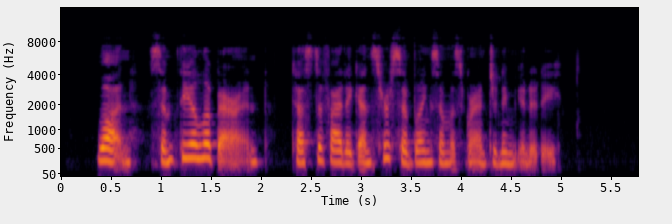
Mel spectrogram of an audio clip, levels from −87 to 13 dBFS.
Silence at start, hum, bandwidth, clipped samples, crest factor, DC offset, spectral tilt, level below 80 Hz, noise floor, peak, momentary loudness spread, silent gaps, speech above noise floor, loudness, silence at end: 0.35 s; none; 9 kHz; under 0.1%; 20 dB; under 0.1%; -5 dB/octave; -76 dBFS; -78 dBFS; -4 dBFS; 16 LU; none; 56 dB; -23 LUFS; 0.85 s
